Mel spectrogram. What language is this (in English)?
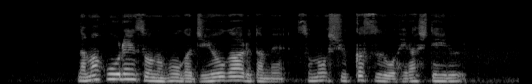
Japanese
